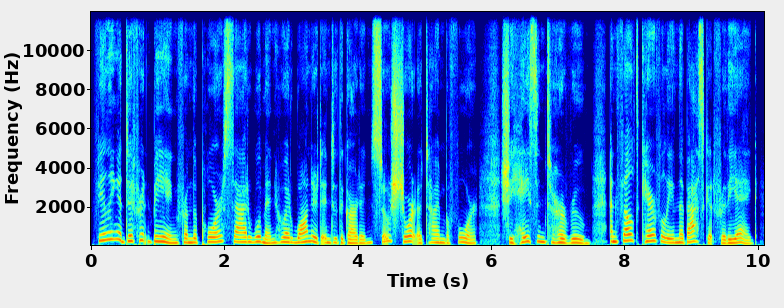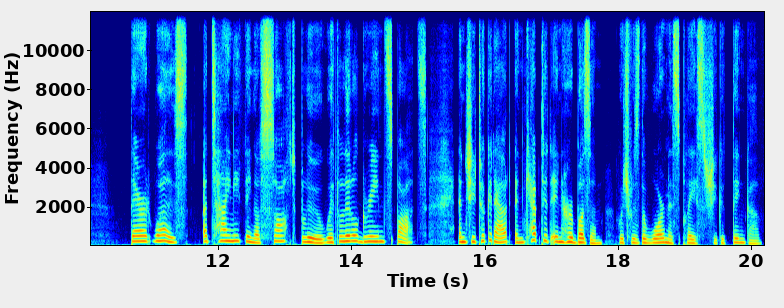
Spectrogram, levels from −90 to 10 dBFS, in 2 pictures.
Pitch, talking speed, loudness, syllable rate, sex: 225 Hz, 200 wpm, -19 LUFS, 5.0 syllables/s, female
